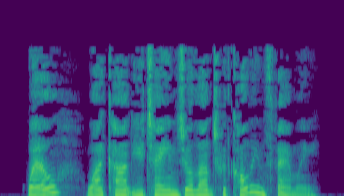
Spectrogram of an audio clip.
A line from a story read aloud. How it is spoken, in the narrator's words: Ellen kept her voice neutral and pleasant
